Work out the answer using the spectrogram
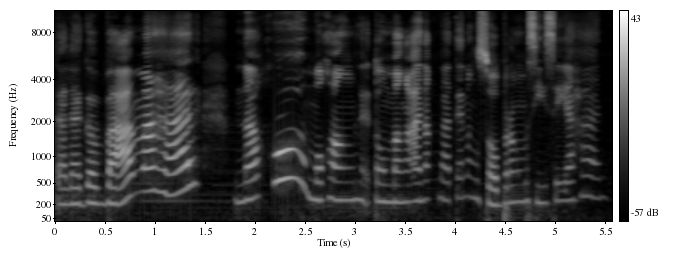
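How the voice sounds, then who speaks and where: Radio drama mom, Filipino accent, high and very animated, eager, supportive wife. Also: female voice, normal speed, no room sound. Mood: excited. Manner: exclamatory, eager. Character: lively, supportive wife and mother. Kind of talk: radio drama acting, animated family talk. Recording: dry voice with music bed.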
